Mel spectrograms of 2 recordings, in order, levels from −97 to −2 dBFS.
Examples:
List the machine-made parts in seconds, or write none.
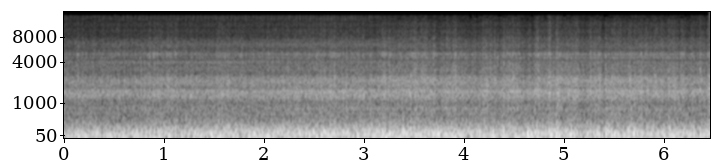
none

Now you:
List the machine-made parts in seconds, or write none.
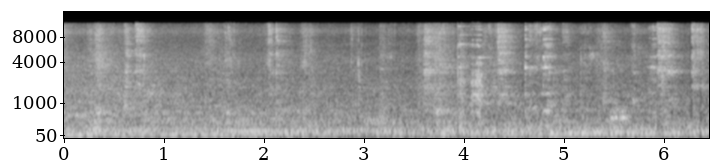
none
